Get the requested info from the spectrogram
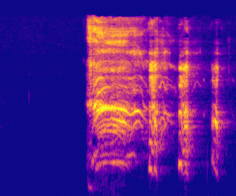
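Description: A man laughing, starting about a second in: one long high-pitched laugh, then short, quick laughs in rapid succession.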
